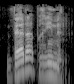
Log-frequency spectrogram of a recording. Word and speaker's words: Werder Bremen: Werder Bremen.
